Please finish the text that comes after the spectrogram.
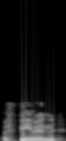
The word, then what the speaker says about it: Femen: The feminaziist activist group Femen, which, yes, not only rhymes with semen, but also has the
